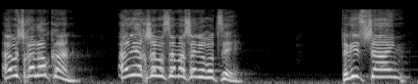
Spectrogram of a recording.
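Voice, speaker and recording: A man's voice: extremely high pitch, fairly bright tone, voice pushed up. A man voicing a strict royal tutor who speaks firmly and commands. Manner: firm, commanding.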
